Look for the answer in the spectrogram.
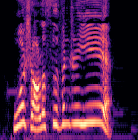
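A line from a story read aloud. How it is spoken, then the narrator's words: Shouting. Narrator (Chinese): 姜饼人喊道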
